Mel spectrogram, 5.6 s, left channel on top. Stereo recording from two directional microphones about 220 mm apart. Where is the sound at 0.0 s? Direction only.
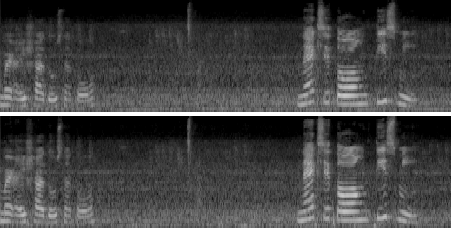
20° right (ahead or behind).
